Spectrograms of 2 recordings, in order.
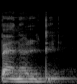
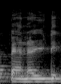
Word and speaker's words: penal: यहाँ पे पेनल नहीं है, यहाँ पे पिनल है। स्पेलिंग यही है PENAL, लेकिन वो है पिनल, इंडियन पिनल कोड, भारतीय दंड संहिता।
